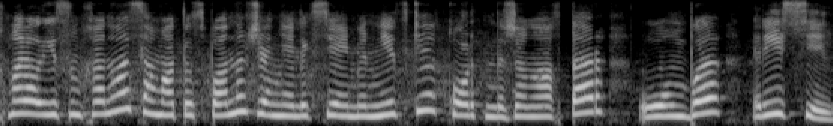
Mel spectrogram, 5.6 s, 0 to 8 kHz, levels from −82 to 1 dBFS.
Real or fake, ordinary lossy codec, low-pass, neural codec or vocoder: fake; none; none; codec, 16 kHz, 4 kbps, X-Codec, HuBERT features, trained on general audio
